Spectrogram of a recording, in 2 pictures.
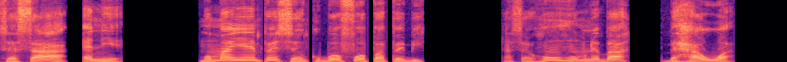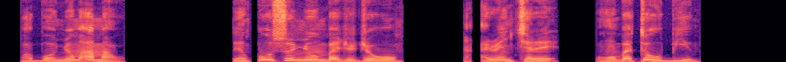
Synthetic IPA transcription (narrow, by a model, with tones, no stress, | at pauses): sɛ˨saː˦˨ɛ˦nĩ˨ɛ̰˨ | mʊ̃˦mã˦ɲɛ̃˦mpɛ˦sɛ˨ŋ̩˨ku˨bɔ˦fʊ˦ɔ˦pa˦pæ˦bi˦ | nã˨sɛ˨ɦʊ̃˦n˦ɦʊ̃˦mnʊ̃˦ba˦˨ | bɛ˨ɦa˦wʊ˦a̰˨ | m˨ã˨bɔ˨ɲᶣʊ̃˦ma˦mã̰˨wʊ̰˨ | sɛ̃˨ŋ̩˨kʊ˦sʊ˦ɲʊ̃˦mbɛ˦d͡ʑᶣɪ˨d͡ʑᶣɪ˦wʊ˦ | nã̰˨ʔɛ̰˨ɾɪ̃˦ɲ̩˨t͡ɕʰɛ˦ɾɪ˦ | ɔ˨hʊ̃˦bɛ˦tʰɔ˦wʊ˨bi˦e˦m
